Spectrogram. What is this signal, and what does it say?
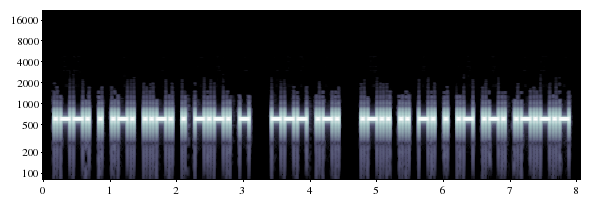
Morse code, heard as a keyed tone, about 25 wpm, 600 Hz. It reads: PERFECT OR LINEAR.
